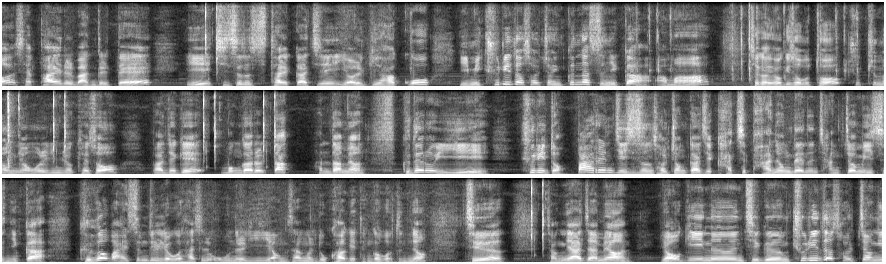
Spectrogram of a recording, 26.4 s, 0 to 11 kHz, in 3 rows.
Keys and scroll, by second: 6.4 typing, 7.3 Escape, 7.5 Escape, 8.2-10.1 typing.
